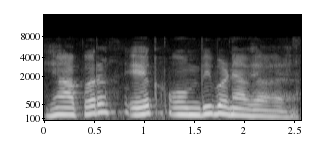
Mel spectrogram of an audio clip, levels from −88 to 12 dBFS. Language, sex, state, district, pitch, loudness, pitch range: Hindi, female, Uttar Pradesh, Saharanpur, 200 Hz, -13 LUFS, 185-225 Hz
